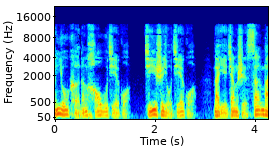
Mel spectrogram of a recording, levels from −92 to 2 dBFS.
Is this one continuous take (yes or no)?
yes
